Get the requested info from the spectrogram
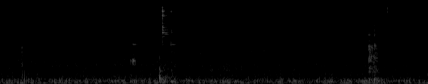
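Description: Near silence with a few faint, light clinks and taps of small objects being handled on a desk, the sharpest about a second and a half in and a softer one near the end.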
